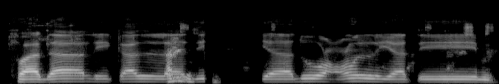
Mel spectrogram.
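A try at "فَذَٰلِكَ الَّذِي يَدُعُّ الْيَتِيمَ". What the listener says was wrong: tasdidnya kuatkan. Ya du'ul.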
